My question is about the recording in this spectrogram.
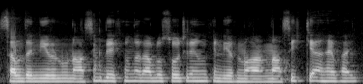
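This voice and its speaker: A man's voice: a little high, flat delivery, fast, clear, resonant tone. Man teaching, quizzing viewers as he goes. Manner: repeats questions to the viewers and answers them himself; checks understanding with frequent "thik hai". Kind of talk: grammar lesson for exam candidates.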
